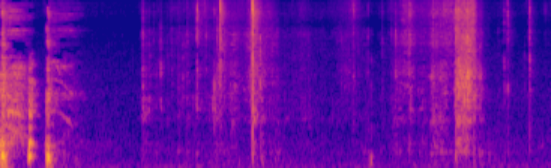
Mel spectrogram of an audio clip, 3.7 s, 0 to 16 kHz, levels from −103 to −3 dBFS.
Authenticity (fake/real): real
